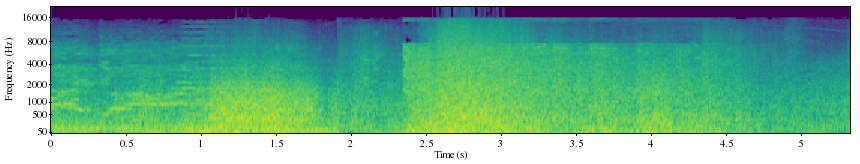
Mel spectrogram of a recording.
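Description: Trucks crash together with a loud metal crunch.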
